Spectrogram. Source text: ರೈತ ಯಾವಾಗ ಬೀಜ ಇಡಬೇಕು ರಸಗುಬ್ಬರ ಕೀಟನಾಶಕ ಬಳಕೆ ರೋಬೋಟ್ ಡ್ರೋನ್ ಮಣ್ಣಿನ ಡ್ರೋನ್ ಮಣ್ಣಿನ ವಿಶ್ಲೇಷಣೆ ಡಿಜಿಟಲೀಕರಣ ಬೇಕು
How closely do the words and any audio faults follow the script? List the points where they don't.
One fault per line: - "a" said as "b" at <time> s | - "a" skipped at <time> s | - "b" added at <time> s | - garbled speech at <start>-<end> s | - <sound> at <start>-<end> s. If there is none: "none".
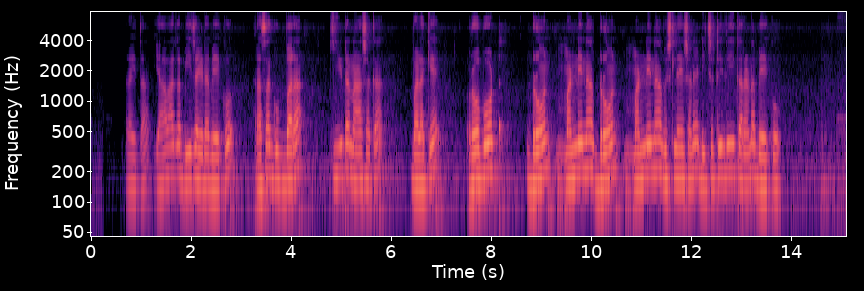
none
